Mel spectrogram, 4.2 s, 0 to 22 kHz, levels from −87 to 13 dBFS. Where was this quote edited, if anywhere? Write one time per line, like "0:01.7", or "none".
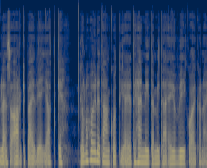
none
